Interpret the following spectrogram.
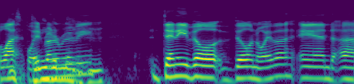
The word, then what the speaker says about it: Villeneuve: Runner, the last Yeah, Blade Denis Runner Villeneuve.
